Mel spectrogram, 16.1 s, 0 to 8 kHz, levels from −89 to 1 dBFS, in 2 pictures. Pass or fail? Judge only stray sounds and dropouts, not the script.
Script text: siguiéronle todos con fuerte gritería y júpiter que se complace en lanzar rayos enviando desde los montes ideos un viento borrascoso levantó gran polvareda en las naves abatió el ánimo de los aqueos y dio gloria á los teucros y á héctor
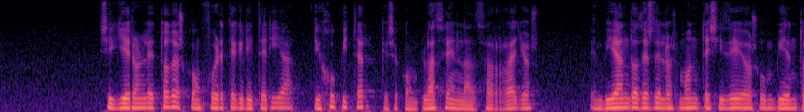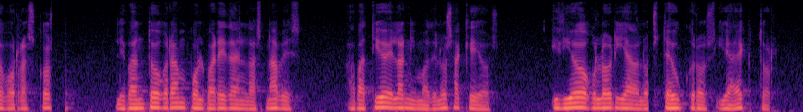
fail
